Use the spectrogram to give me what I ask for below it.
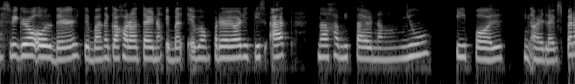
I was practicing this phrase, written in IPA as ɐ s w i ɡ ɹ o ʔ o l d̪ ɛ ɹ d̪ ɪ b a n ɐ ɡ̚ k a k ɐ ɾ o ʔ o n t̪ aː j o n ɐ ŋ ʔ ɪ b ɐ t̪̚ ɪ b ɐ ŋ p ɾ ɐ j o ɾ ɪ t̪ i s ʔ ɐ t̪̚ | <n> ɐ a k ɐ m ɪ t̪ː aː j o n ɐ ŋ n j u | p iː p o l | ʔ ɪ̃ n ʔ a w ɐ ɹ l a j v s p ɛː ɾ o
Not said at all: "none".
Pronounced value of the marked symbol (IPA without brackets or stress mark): n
